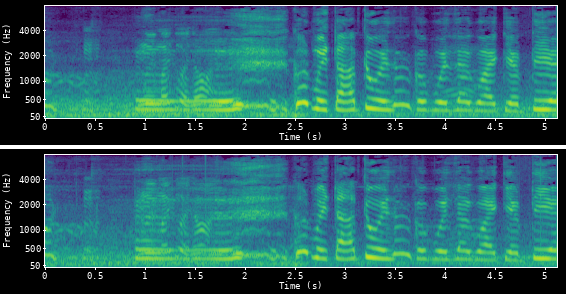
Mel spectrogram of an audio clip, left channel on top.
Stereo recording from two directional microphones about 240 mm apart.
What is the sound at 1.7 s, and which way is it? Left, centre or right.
Speech, centre.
